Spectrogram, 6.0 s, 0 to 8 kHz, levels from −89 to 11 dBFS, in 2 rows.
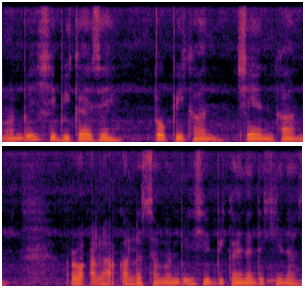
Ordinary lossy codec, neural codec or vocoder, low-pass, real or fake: none; codec, 16 kHz, 8 kbps, FreqCodec, smaller model; none; fake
